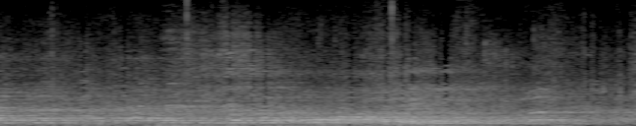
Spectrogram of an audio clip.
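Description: Roller derby skaters' wheels rolling and thudding on a sport court floor during a jam, under a steady murmur of crowd voices that echo in a large hall.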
